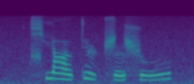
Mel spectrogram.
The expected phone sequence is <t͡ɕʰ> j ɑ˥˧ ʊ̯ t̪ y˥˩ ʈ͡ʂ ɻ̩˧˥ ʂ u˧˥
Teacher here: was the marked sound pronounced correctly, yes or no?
yes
